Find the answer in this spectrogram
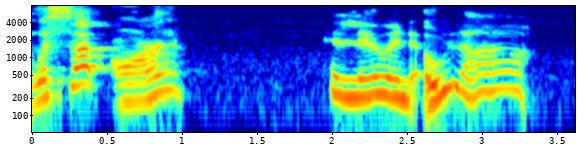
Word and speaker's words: hola: Hello and hola. Hola. H is silent.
